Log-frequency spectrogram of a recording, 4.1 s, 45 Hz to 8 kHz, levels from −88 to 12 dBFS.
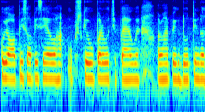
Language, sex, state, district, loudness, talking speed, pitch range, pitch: Hindi, female, Bihar, Vaishali, -16 LUFS, 290 wpm, 210-225 Hz, 215 Hz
